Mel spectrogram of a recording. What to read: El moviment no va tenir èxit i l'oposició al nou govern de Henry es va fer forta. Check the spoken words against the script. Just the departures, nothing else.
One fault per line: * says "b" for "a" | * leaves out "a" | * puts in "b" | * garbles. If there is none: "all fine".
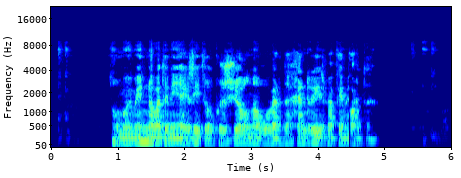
all fine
